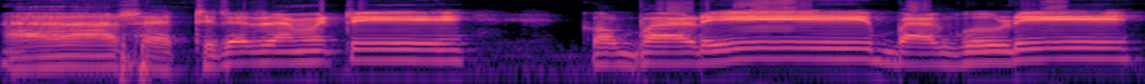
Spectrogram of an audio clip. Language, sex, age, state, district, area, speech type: Odia, male, 60+, Odisha, Bhadrak, rural, spontaneous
